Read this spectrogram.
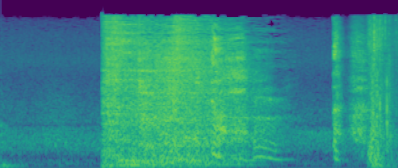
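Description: A young man groans in pain.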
